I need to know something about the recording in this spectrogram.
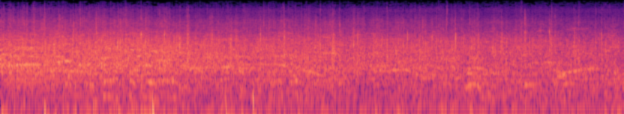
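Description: A large arena audience applauding, a dense patter of many hands with scattered voices in the crowd, easing slightly near the end.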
